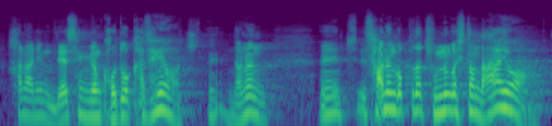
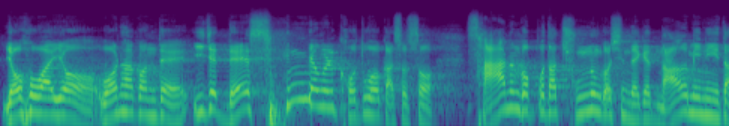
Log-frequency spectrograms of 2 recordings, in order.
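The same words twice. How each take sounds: First: Imitated protest, rising higher at the end; mock angry complaint. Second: Forceful, slightly raised Bible reading; loud scripture reading. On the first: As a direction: act out an exasperated outburst at God. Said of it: "얼마나 막 화가 났으면". (화가 나서 하나님께 따지는 흉내) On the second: Acted. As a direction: proclaim the verse, drawing out the plea. 삼 절 말씀 읽겠습니다. (힘주어 외치듯 읽는 성경 구절)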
